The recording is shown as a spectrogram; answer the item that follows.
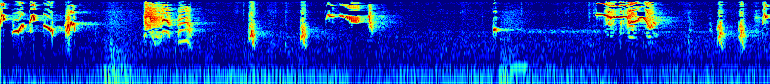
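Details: Oriental magpie-robin singing energetically with rough material and rich fill: short bursts of high chirps, buzzy trills and sweeping whistles, separated by brief pauses. A faint low hum sits underneath.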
